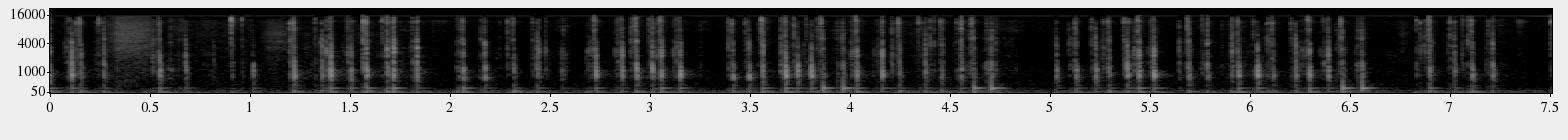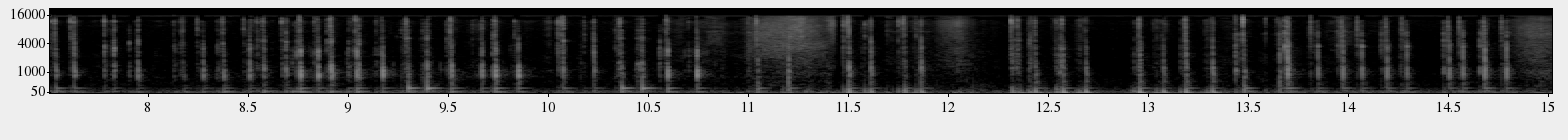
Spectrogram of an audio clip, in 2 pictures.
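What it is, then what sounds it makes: Mechanical keyboard with silent switches. Fingertips of both hands tap quickly on a compact plastic mechanical keyboard with silent switches and black and pink plastic keycaps. The result is a steady stream of soft, muted, low thuds with very short decay and almost no bright click, rising into a few louder flurries of keystrokes near the end.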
